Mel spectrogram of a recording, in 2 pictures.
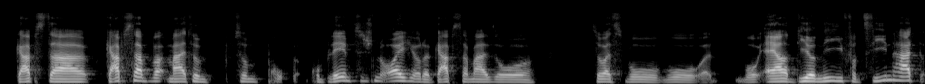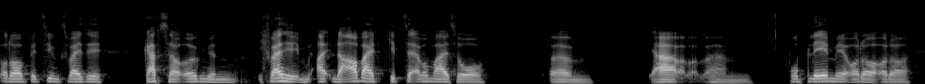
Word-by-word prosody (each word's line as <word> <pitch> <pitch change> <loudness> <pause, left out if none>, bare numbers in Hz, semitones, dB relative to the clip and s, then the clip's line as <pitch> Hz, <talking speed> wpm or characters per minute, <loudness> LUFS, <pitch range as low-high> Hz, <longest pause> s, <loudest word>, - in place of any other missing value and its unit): gab's - - +2
da 125 -2 +6 0.2
gab's 155 0 +3
da 170 -3 +4
wa 150 0 -1
mal 130 -1 +2
so 145 - -1
'n 120 -5 -10 0.2
so 140 - -8
'n 125 -1 -12
Pro - - -14 0.3
Problem 150 +9 -1
zwischen 160 0 -12
euch 165 -1 +2
oder 120 -3 -3
gab's 130 - -1
da 125 - -4
mal 120 -1 -1
so 110 -2 -2 0.5
so 130 - -4
was, 125 -1 -2
wo 115 -3 -4
wo, 110 -1 -6
äh - - -15 0.2
wo 110 +1 -7
er 135 +1 +6
dir 145 +6 +6
nie 155 +3 -1
verziehen 170 +5 -6
hat 180 0 +3
oder 130 -2 +1
beziehungsweise 125 -1 -3 0.4
gab's - - +1
da 115 - 0
irgend 130 +2 -2
'n, 115 -1 -7 0.2
ich - - -18
weiß 150 +2 +7
nicht, 125 -1 -3
a 130 - +2
in 130 +1 -8
der 125 - +2
Arbeit 135 -3 +3
gibt's 140 - -7
ja - - 0
immer 140 0 -4
mal 120 -3 +1
so, 110 -3 -3 0.6
ähm, 105 -3 -5 0.5
ja, 115 -1 +3 0.2
ähm, 100 -3 -12 0.4
Probleme 135 +1 0
oder 120 -2 -2
oder 110 -3 -5
125 Hz, 175 wpm, -24 LUFS, 115-140 Hz, 0.6 s, weiß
